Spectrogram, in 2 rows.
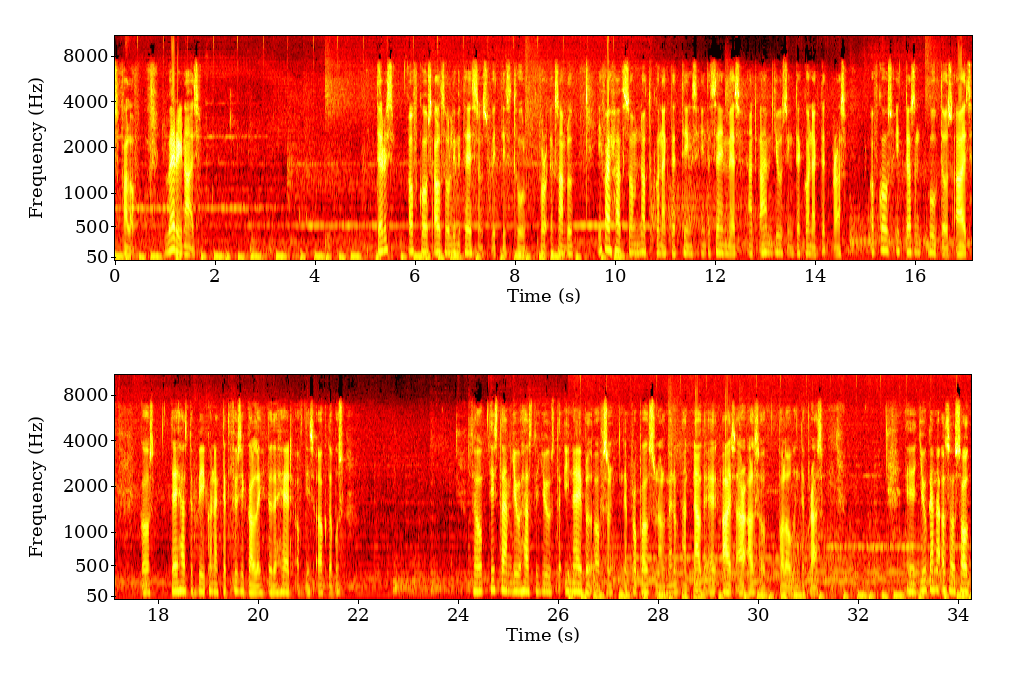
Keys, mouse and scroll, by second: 4.5 middle click, 5.0 g, 10.1 click, 20.8 r, 24.9 middle click, 26.0 g, 27.3 middle click.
